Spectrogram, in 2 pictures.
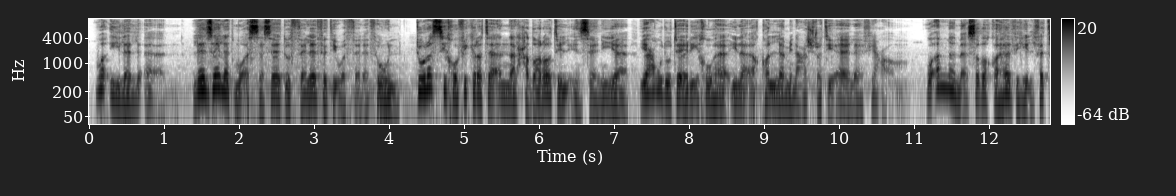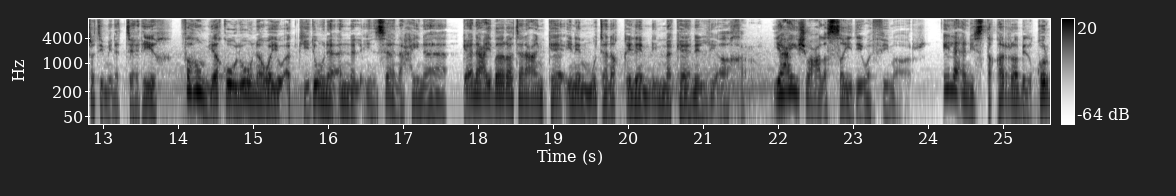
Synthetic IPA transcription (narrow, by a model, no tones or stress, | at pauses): waʔɪlaːlʔa̰ːn | laːzaːlat̪mʊʔasːasaːt̪θːalaːθaɪwaθːalaːθuːn | t̪ʊɾˤɑsːɪxʊfɪkɾˤɑʔanːalħɑd̪ˤɑːɾˤɑːt̪alʔɪnsaːnɪjːajaʕuːd̪t̪aːɾiːxʊɦaːʔɪlaːʔɑqɑlːmɪnʕaʃɾˤɑʔaːlaːfɪʕa̰ːm | waʔamːaːmaːsabɑqɑɦaːðɪɦɪlfat̪ɾˤɑmɪnat̪ːaːɾiːxfaɦʊmjɑquːluːnawajʊʔakʰːɪd̪uːnaʔanːalʔɪ̰nsaːnaħiːnahaːkaːnaʕɪbɑːɾˤɑʕankaːʔɪnɪmʊt̪anɑqːɪlmɪmmakaːnɪlɪʔa̰ːxɪ̰ɾjaʕiːʃʕalaːsˤːɑjd̪ɪwaθːɪmɑ̰ːɾˤ | ʔɪlaːʔanɪst̪ɑqɑrˤːɑbɪlqʊɾˤ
